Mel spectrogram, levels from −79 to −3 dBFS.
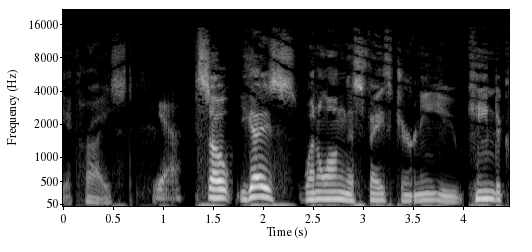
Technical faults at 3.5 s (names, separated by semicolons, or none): channels drifting apart; corrupt frame decoded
